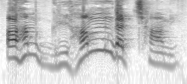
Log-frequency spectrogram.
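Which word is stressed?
गृहम. The word गृहम carries the stress. I am going home, not to a cinema or park. "दूसरे इसी को stress डालिए"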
